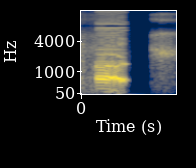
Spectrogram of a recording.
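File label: "touch" English, Speak & Spell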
